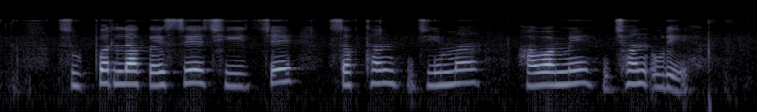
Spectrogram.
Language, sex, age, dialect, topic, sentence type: Chhattisgarhi, female, 36-40, Northern/Bhandar, agriculture, question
